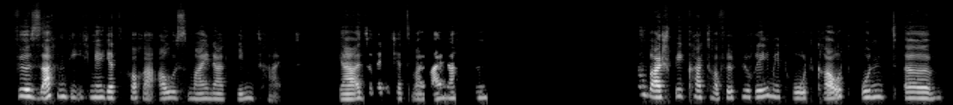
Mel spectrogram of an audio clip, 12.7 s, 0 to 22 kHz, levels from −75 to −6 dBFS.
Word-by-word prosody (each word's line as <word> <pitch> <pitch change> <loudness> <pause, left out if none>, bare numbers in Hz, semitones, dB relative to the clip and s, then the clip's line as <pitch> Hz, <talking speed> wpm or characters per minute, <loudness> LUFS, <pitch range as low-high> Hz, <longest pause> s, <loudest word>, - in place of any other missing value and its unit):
für 240 -1 +4
Sachen, 235 +3 +5
die 215 -1 -14
ich 210 0 -21
mir 215 0 -2
jetzt 200 -1 -2
koche 185 -1 -5
aus 195 +2 -4
meiner 170 -1 -5
Kindheit. 175 +3 -13 0.7
Ja, 160 +1 +5
also 180 0 -1
wenn 185 0 -9
ich - - -17
jetzt 175 -1 -12
mal 160 -1 -7
Weihnachten 190 +2 -1 2.0
zum 295 -1 -9
Beispiel 220 +2 +6
Kartoffelpüree 215 +2 -4
mit 220 -5 -10
Rotkraut 185 +6 +1
und, 215 +2 -4 0.2
ähm, 190 +1 +1
195 Hz, 115 wpm, -25 LUFS, 180-215 Hz, 2.0 s, Beispiel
